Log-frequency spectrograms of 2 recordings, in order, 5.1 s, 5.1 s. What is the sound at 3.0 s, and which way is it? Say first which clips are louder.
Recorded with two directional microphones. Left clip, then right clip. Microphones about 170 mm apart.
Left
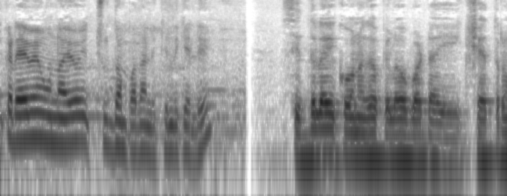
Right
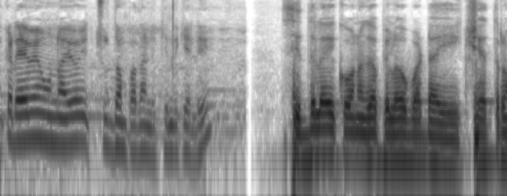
Speech: right 6 dB; 45° right (ahead or behind).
